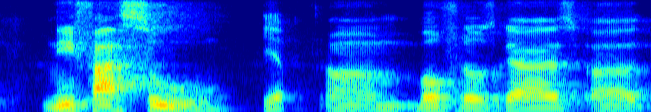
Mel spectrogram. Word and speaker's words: Nephi Sewell: Nephi Sewell.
